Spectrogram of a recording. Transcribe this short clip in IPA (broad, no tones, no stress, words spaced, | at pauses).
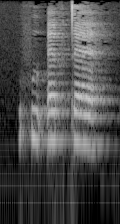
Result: fuʔæftæ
